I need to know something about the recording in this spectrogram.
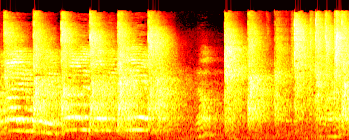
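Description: A group of children clapping in a steady rhythm, about three claps a second, with voices chanting along. The clapping breaks off about two seconds in and starts again, quicker.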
